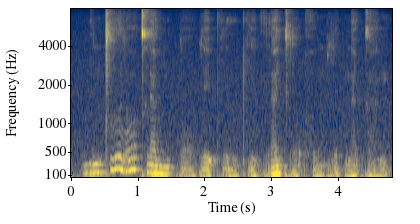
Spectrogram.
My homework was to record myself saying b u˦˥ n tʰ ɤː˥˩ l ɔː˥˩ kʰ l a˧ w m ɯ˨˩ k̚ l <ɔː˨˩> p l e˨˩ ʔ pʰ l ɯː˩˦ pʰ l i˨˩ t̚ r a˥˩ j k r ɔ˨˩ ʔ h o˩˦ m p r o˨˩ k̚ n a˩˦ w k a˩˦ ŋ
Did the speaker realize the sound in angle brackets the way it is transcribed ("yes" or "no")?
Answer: yes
